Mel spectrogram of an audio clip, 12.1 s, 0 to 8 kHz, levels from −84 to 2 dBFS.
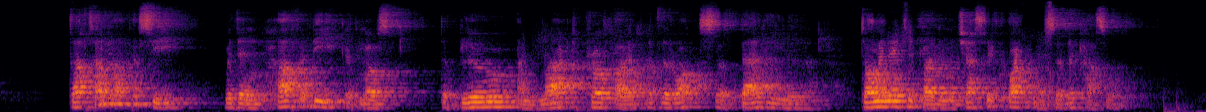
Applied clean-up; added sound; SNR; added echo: neural separator model SepFormer DNS4.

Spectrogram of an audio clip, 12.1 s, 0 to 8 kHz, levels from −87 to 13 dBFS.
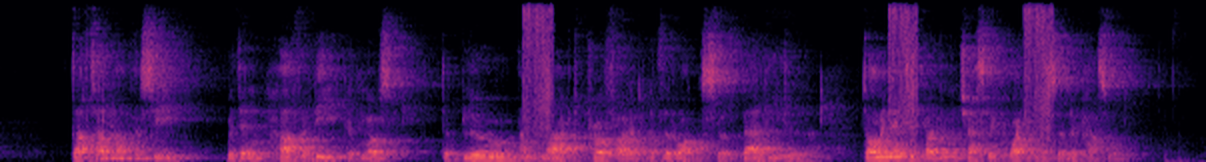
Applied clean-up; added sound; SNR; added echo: none; Domestic sounds, home sounds; 14 dB; reverberation time 1.0 s.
